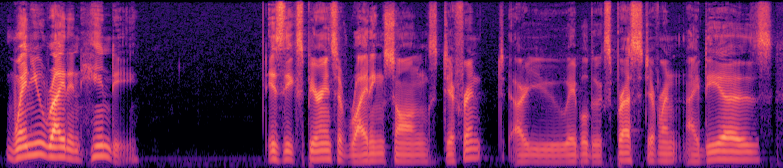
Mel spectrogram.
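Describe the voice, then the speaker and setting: Deep-voiced guy hosting an interview, dry close sound, agreeable and thoughtful. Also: lively intonation, dry recording. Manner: thoughtful, agreeable, quick to say yeah. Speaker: interview host. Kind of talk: reflective interview questions.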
